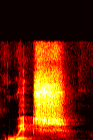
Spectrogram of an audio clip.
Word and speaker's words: which: Tenemos which, which de cuál. Tenemos where de dónde. Tenemos when de cuándo. Tenemos what de qué. Estas son palabras con la WH, que la H no suena como si solo estuviera ahí la W.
